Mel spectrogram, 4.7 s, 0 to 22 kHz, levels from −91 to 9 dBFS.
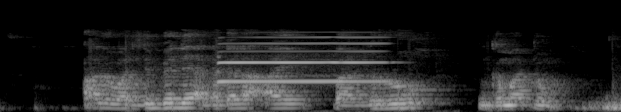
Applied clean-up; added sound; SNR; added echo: none; Wind instrument, woodwind instrument; -2 dB; reverberation time 0.6 s.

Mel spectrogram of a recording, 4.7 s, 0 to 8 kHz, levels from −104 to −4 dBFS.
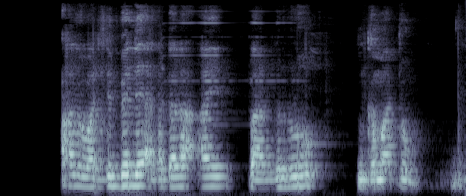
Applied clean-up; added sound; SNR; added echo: neural mask model DeepFilterNet 3.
